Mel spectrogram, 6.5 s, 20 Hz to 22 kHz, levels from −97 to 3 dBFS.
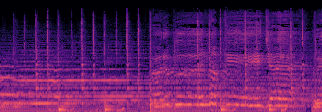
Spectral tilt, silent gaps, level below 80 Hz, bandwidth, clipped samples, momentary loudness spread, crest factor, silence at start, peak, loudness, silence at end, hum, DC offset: -5 dB/octave; none; -52 dBFS; 16 kHz; under 0.1%; 7 LU; 18 dB; 0 s; -14 dBFS; -33 LUFS; 0 s; none; under 0.1%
